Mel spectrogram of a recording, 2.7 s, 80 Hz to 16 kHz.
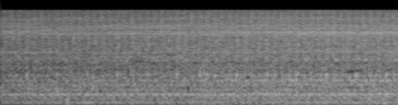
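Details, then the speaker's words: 2005 Toyota Spasio, 166k km, warm, bonnet open, gently revved; thin steady high whine rising with revs from the front of the engine, not the chain. Alternator bearing wear, judged not critical; worst case charging and air-conditioning would be lost. "Не ну толь что я тебе могу сказать это звук не критичный то есть я думал может быть что-то с цепью"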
